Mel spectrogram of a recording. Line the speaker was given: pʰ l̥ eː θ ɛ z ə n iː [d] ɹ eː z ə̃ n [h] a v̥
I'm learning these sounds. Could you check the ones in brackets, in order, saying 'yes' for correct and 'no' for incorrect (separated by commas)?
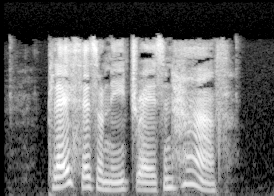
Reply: yes, yes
